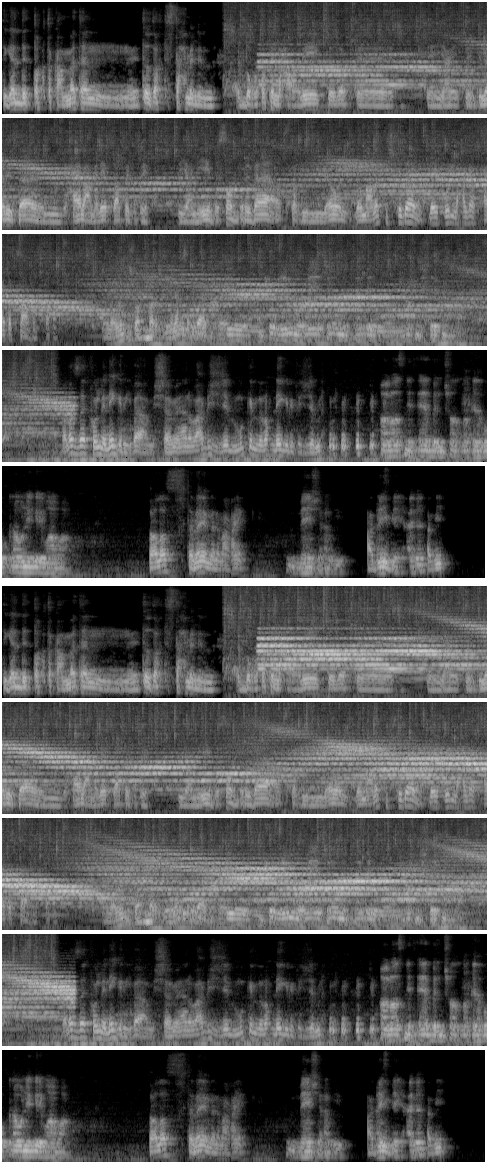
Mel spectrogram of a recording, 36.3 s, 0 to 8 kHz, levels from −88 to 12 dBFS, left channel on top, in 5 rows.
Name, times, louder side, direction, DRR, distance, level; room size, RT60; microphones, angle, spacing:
voice 1, 0.0-5.9 6.4-9.5 9.9-15.4 16.0-18.0 22.7-27.6 31.3-32.8 34.6-35.0 35.5-35.7, left 3 dB, 25° left, 0.3 m, -25 dB
sound 1, 3.3-22.6, right 1 dB, 30° right, 2.4 m, -39 dB
sound 2, 3.8-22.9, right 10 dB, 85° right, 0.4 m, -20 dB
sound 3, 16.1-34.1, left 1 dB, 5° left, 1.3 m, -42 dB
voice 2, 16.3-21.5 27.5-30.1 33.4-34.2 34.7-35.5, right 1 dB, 50° right, 1.3 m, -26 dB
8.6 x 4.6 x 2.8 m
head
